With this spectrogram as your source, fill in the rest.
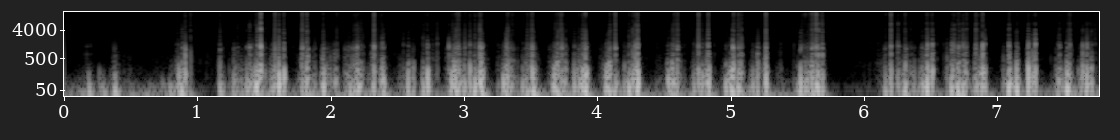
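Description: A hooked metal dental scaler tip, held by fingers with long nails, scratches and pokes the surface of a small, square, beige felt pad fitted on a clip-on microphone. The result is a rapid run of muffled, low, thumping scratches, broken by short gaps near 1, 3 and 6 seconds.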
